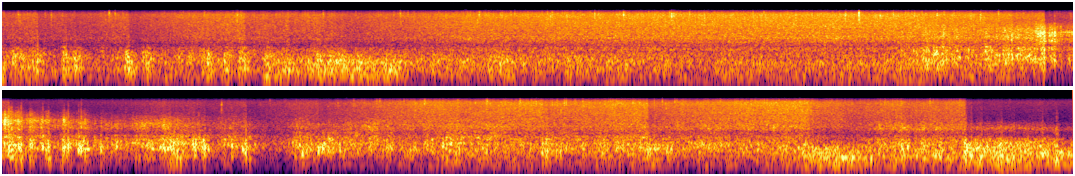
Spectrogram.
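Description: Thunderstorm: a long, continuous roll of thunder rumbles and swells, over the steady hiss of heavy rain. The rumble dips briefly about two-thirds of the way through, then builds again.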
